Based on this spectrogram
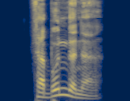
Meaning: inflection of verbunden: 1. strong/mixed nominative/accusative feminine singular 2. strong nominative/accusative plural 3. weak nominative all-gender singular
- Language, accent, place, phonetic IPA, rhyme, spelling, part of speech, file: German, Germany, Berlin, [fɛɐ̯ˈbʊndənə], -ʊndənə, verbundene, adjective, De-verbundene.ogg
